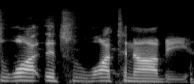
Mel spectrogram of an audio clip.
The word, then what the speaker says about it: Watanabe: And by the way, it's Watanabe. Watanabe, okay.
